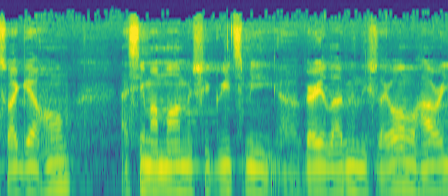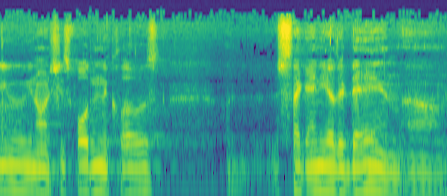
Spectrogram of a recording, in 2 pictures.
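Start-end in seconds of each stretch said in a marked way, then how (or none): none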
